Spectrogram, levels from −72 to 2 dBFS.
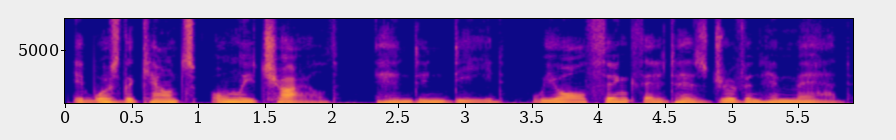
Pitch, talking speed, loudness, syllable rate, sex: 130 Hz, 170 wpm, -20 LUFS, 3.8 syllables/s, male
